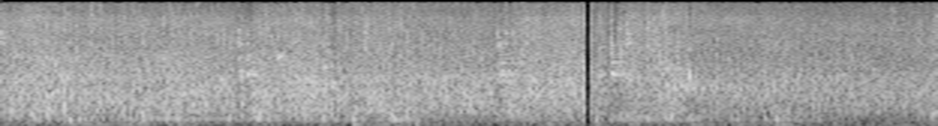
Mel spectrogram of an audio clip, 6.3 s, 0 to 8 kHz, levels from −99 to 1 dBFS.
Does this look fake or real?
real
